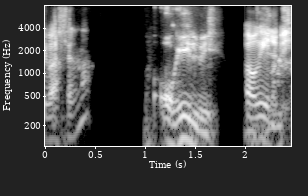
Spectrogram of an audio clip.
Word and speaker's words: Ogilvy: Eres director creativo ejecutivo y strategy advisor en la agencia de comunicación Ogilvy, ¿se pronuncia? Ogilvy Barcelona. Ogilvy, Ogilvy.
